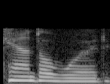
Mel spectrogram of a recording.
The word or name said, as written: candlewood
